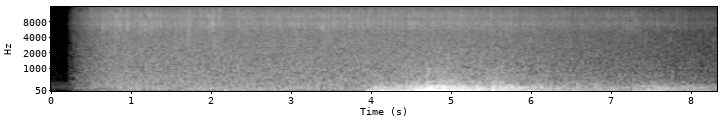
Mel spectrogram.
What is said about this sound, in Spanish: ha vuelto a llover.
